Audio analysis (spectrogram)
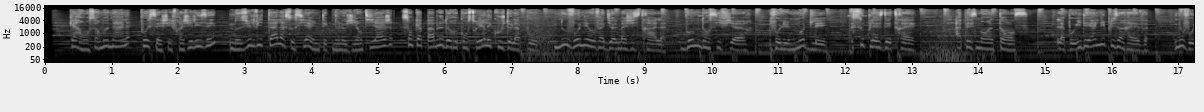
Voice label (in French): pub tv ton naturel classe; vichy neovadiol magistral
